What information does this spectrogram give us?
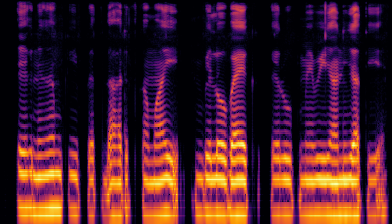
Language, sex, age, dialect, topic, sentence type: Hindi, male, 31-35, Awadhi Bundeli, banking, statement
